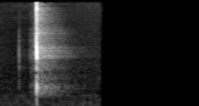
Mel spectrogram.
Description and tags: switch pressing button click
